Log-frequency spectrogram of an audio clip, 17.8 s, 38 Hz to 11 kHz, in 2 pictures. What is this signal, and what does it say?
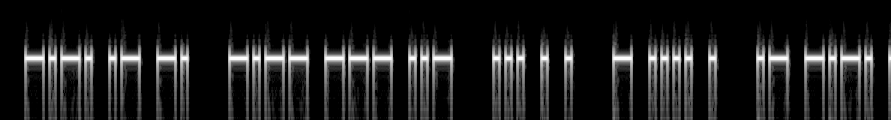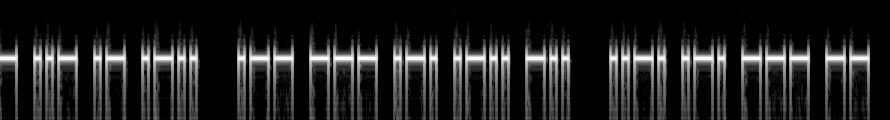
Morse code, heard as a keyed tone, about 21 wpm, 700 Hz. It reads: CAN YOU SEE THE ACTUAL WORLD FROM
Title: Sentences from Top 1000 Words - Review Part 5 - 20wpm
